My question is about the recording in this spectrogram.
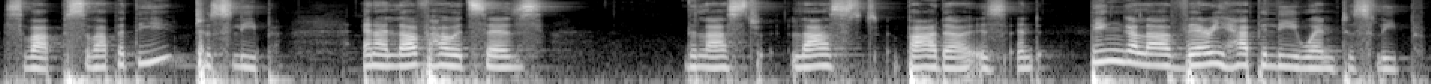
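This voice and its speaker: A woman with a fairly high voice leads a class on ancient scripture in an ashram. She explains each line, chants verses slowly, and corrects her own slips aloud. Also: steady tone, darkish tone. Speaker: teacher of Sanskrit texts.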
